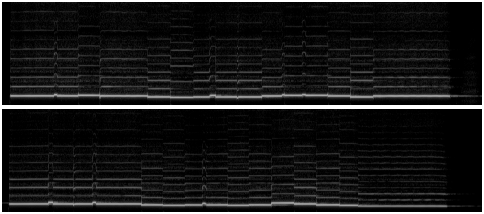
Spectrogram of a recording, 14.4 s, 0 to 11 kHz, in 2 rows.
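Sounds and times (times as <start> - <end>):
traditional Galician pito playing: 0.0 - 14.2.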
